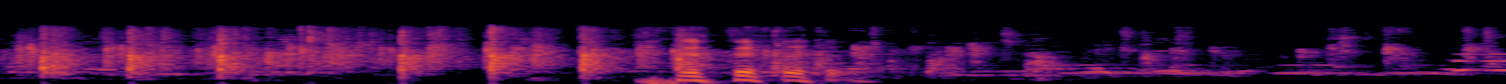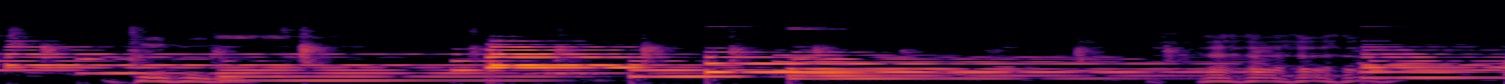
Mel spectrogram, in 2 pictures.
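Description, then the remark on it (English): A standing crowd claps rapidly for the Lord for a few seconds while a voice calls out over it, then the clapping fades as sustained organ-like chords take over. “Stand to your feet, put your hands together for the Lord. Oh, clap.”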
